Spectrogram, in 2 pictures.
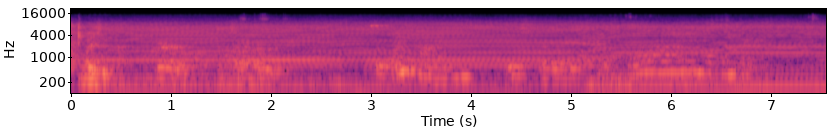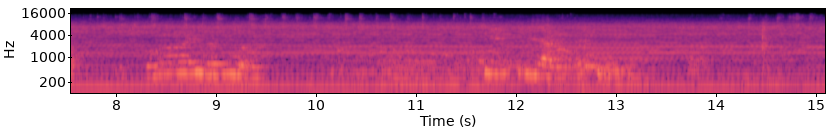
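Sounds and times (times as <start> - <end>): electric hair clippers buzzing: 0.0 - 15.0.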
